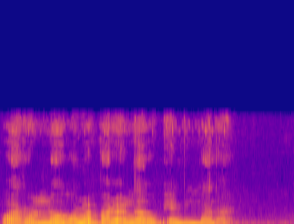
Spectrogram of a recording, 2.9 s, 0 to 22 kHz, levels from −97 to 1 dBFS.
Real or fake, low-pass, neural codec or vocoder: fake; 10.8 kHz; codec, 24 kHz, 0.9 kbps, WavTokenizer, small release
